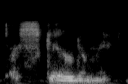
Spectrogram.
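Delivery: low, hushed whisper. Real, not acted. Streamer confides to viewers that they fear him, low whisper. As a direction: let it drop to a secret whisper. Confiding about his critics.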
